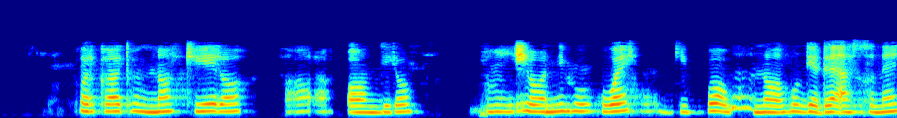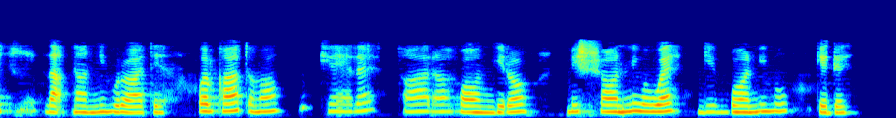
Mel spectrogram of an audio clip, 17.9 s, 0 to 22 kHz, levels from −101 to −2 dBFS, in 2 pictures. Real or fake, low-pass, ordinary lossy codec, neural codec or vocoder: fake; 5.4 kHz; MP3, 32 kbps; codec, 16 kHz, 1 kbps, FunCodec, trained on LibriTTS, 50 frames a second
